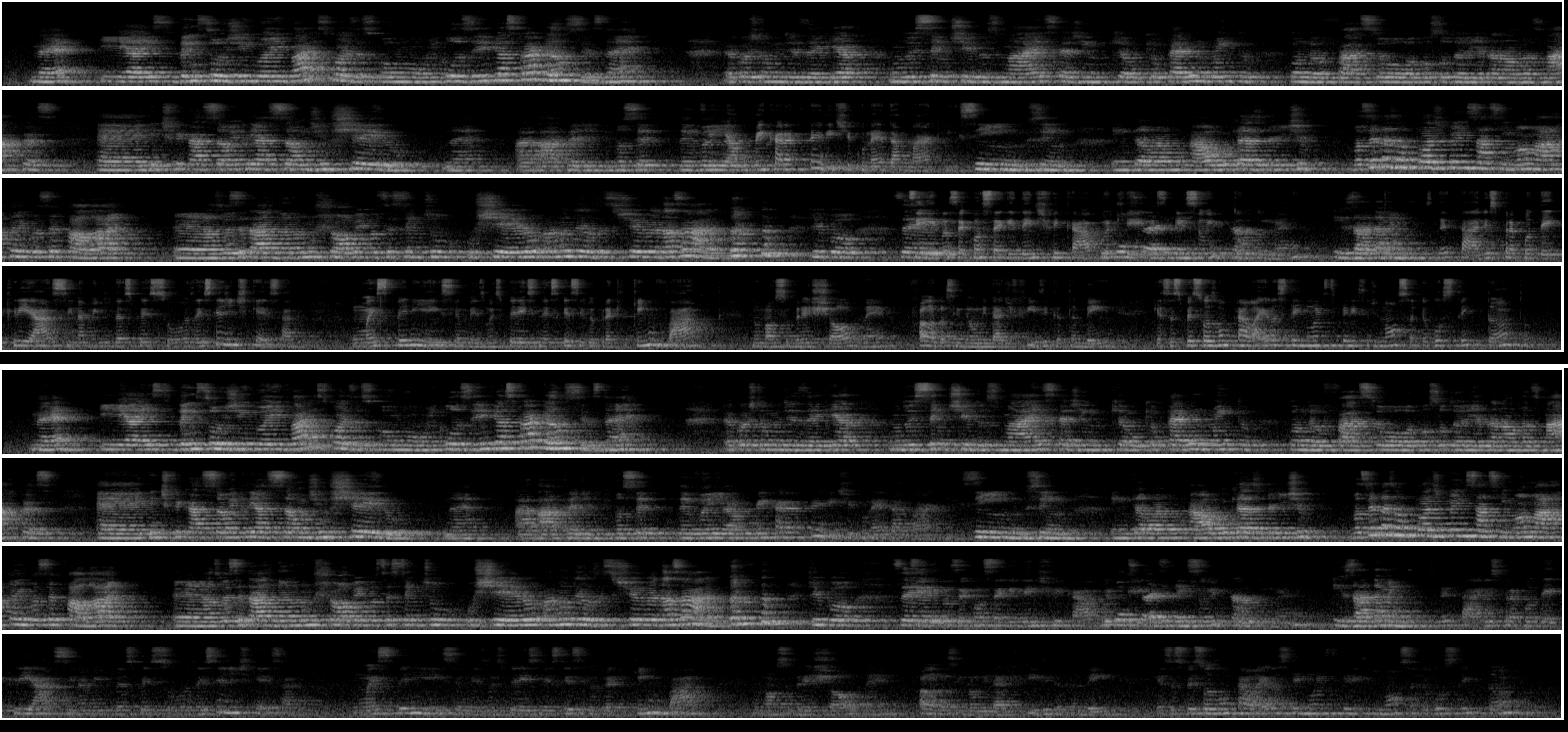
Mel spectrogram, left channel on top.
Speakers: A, on the right; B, on the left.
A: né? E aí vem surgindo aí várias coisas, como inclusive as fragrâncias, né? Eu costumo dizer que é um dos sentidos mais que a gente, que eu, que eu pego muito quando eu faço a consultoria para novas marcas é a identificação e criação de um cheiro, né? A- a- acredito que você deva
B: sim,
A: ir
B: algo bem característico, né, da marca em si.
A: assim, sim. Então é um- algo que a, a gente, você mesmo pode pensar assim, numa marca e você fala, "Ai, é, às vezes você está andando num shopping, você sente o, o cheiro, ah, meu Deus, esse cheiro é da Zara. Tipo, você,
B: Sim, você consegue identificar porque
A: você consegue
B: eles
A: identificar.
B: pensam em tudo, né?
A: Exatamente.
B: Todos os detalhes para poder criar assim na mente das pessoas. É isso que a gente quer, sabe? Uma experiência mesmo, uma experiência inesquecível para que quem vá no nosso brechó, né? Falando assim da unidade física também, que essas pessoas vão para lá e elas tenham uma experiência de, nossa, eu gostei tanto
